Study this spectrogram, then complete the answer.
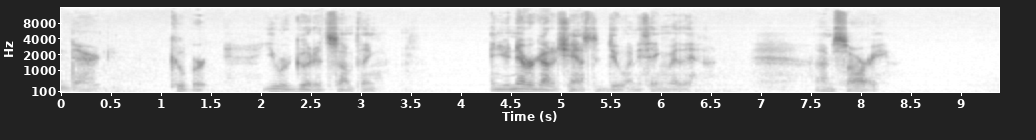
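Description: An elderly man speaks slowly in a low, rough voice.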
